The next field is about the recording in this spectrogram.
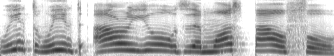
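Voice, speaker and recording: In a put-on character voice pitched high, a woman talks at a very slow pace. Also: very clean recording, silent background. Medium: read story. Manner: repetitive, pleading.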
